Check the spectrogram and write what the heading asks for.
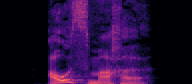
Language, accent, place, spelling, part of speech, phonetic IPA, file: German, Germany, Berlin, ausmache, verb, [ˈaʊ̯sˌmaxə], De-ausmache.ogg
- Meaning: inflection of ausmachen: 1. first-person singular dependent present 2. first/third-person singular dependent subjunctive I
